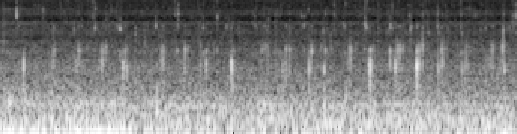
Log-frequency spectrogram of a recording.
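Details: Pet cat lapping water in a small room, a brisk run of crisp little tongue clicks and slurps, fairly even in rhythm, above a low background drone without speech.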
